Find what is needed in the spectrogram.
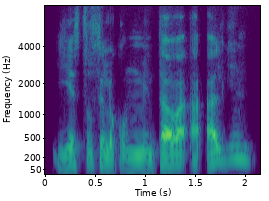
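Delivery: ordinary delivery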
